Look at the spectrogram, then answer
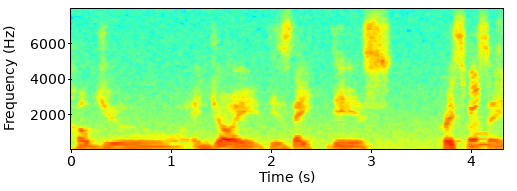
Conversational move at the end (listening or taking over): taking over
